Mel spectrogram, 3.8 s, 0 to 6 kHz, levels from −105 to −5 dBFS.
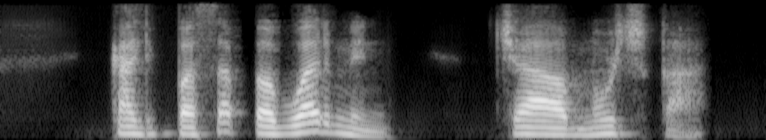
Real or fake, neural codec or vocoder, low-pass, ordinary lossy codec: fake; codec, 16 kHz, 0.5 kbps, X-Codec, HuBERT features, trained on balanced general audio; 5.4 kHz; MP3, 48 kbps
